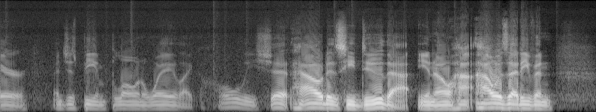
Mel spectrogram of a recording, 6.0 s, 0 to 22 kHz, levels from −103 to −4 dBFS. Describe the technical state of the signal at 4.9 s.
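At 4.9 s two things are going on at once. First, hard clipping, which runs through the whole clip: the speech is driven about 10 dB past what the chain can carry, so the loudest peaks get sliced flat. Only a small fraction of samples actually hit the ceiling, but those flat tops throw harmonics high up the spectrum, and you hear it as a gritty crackle riding on the stronger syllables.

Second, you're in the middle of an automatic gain falling stretch that runs from 2.86 s to 5.83 s. The gain control found the input too loud, or its background noise too strong, and has been easing its gain down, about 6 dB in total over that span. So at 4.9 s the level is lower than at the start of the ramp and still sinking. The room noise drops right along with the speech, which tells you it's the gain moving and not the talker backing off.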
